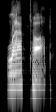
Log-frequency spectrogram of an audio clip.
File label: "laptop", American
